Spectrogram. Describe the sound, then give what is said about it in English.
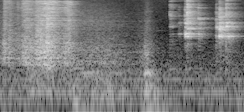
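Metal clanks and clinks as a kettle is taken off a stove: a few sharp, bright knocks of metal against metal over a low rumble, with the last two the loudest. “I've got to take a kettle off the stove.”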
